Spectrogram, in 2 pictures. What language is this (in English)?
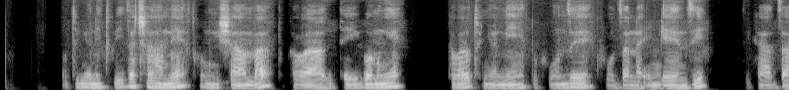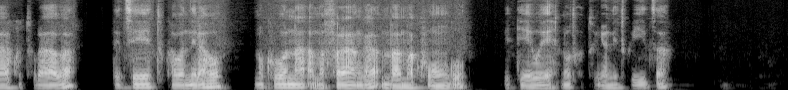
Rundi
